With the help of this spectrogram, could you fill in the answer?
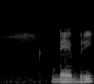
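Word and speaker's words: debris: उसके बाद देबरी है इसको इसमें एस जो वर्ड है वह साइलेंट होता है डेब कहलाता है यह और रन फलन बिल्डिंग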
